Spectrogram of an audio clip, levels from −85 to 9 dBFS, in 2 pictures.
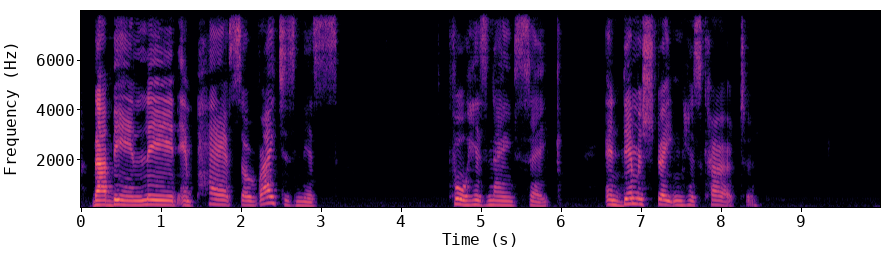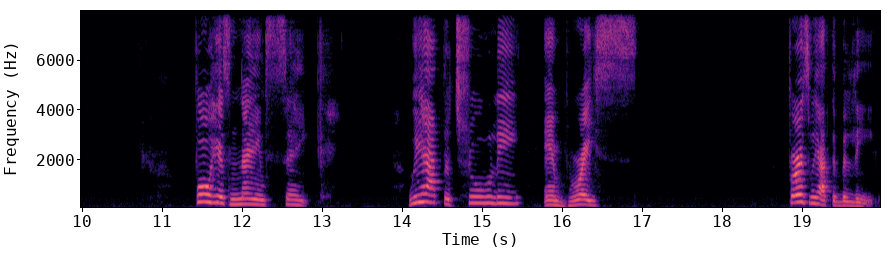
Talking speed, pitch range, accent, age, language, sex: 85 wpm, 170-220 Hz, American, 40-59, English, female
